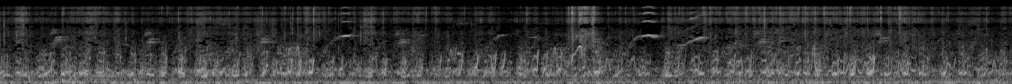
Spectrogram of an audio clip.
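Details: Twenty-six female pet guinea pigs kept together give a continuous busy rumble of overlapping low calls, with scattered brief rising squeaks and soft pattering and rustling in the background.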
